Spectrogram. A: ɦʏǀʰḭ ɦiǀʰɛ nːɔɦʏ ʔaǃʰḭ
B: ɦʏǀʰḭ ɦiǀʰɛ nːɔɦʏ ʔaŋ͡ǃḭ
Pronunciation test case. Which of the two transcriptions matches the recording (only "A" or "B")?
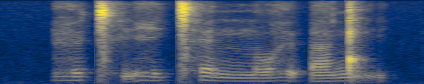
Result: B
